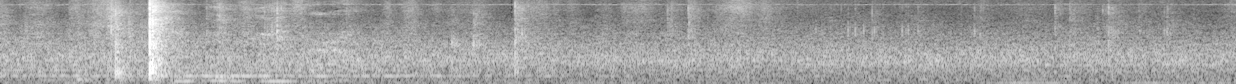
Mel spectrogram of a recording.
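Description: A single sharp knock on a wooden parquet floor just under a second in, as a person's hands and feet shift into push-up position; otherwise quiet room noise with a faint steady hum in the first couple of seconds.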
